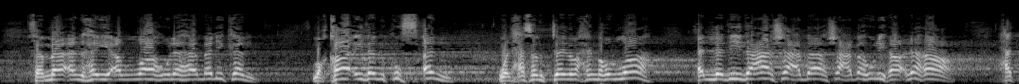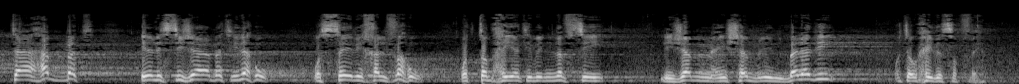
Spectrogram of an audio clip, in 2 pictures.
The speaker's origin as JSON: {"language": "Arabic", "country": "Morocco", "said": "هذه العلاقة بين اللي عندنا في المغرب عندها خصوصية"}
